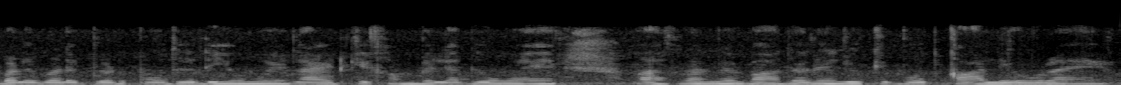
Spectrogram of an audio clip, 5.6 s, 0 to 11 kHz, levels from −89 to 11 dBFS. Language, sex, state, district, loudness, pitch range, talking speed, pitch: Hindi, male, Chhattisgarh, Bastar, -29 LUFS, 195-210 Hz, 255 wpm, 205 Hz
